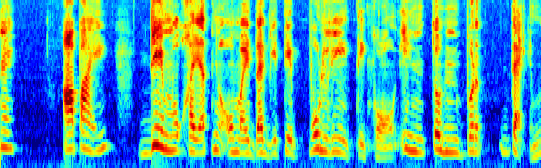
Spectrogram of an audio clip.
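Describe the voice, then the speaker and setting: A woman's put-on character voice at medium pitch, lively in intonation, fairly slow in pace, dry and close with no echo. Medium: audio drama. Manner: proud, showy.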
